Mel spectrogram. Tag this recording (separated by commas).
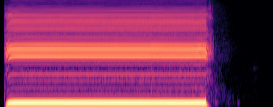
Alarm, Telephone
